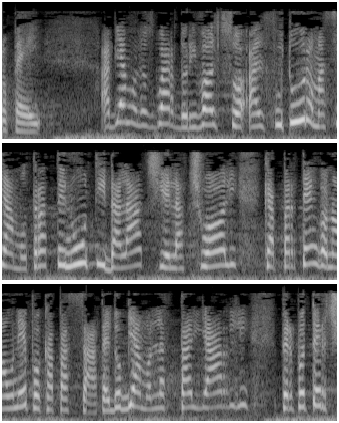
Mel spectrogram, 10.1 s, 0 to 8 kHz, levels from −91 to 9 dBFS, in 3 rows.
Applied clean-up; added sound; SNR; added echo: none; Fixed-wing aircraft, airplane; 17 dB; none.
